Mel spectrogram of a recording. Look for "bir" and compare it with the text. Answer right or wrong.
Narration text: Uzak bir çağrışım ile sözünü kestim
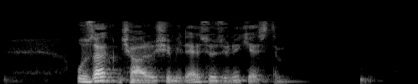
wrong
